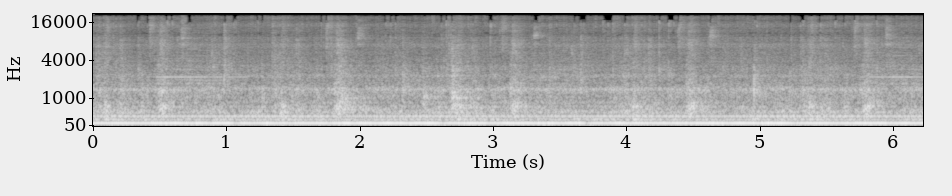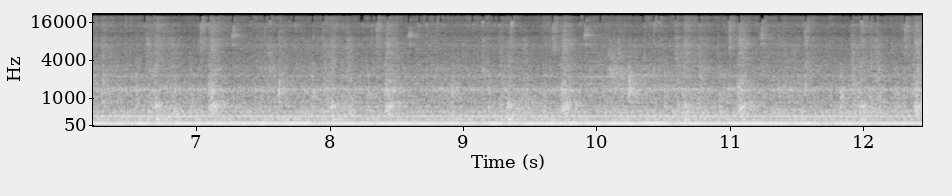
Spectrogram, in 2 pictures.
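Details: Rosback 250C (318) 3-knife trimmer with CueFeed feeder, new DC controller fitted, delivery not running so books caught by hand: steady low motor hum with sharp knife clack about every two and a half seconds; normal trimmer running cycle.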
